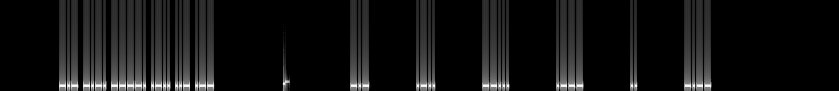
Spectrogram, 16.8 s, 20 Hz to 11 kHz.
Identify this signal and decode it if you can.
Morse code, heard as a keyed tone, about 31 wpm, spaced as for 13 wpm, 700 Hz. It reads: KC9LUW KL7JIY
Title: USA Call Signs - 6 Characters - 8x Character Spacing - 30wpm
